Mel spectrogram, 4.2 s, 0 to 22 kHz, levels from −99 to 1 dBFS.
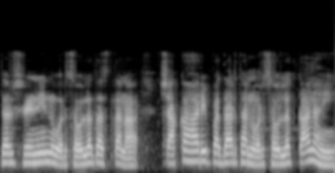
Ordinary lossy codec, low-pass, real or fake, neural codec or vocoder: AAC, 32 kbps; 7.2 kHz; real; none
